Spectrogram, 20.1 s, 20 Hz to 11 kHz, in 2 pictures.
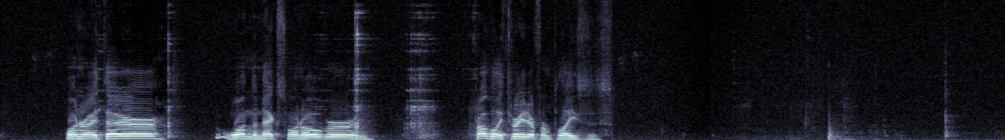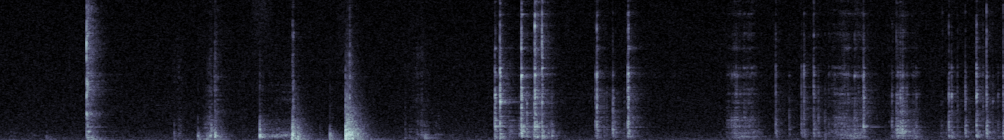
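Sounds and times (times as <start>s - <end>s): metal clamps clicking and clattering: 17.8s - 20.0s.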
